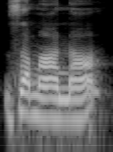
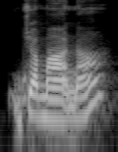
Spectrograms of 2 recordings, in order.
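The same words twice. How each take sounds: First: जमाना with ज़ as a z, like "zamana"; nukta z sound. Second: जमाना with a plain ज, like "jamana"; plain j sound. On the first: Teacher repeating जमाना with a z sound. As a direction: begin जमाना on a buzzing z. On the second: Teacher repeating जमाना with a plain j. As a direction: begin जमाना on a hard j. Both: Shown as a demonstration. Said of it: "मैं इनके अर्थ दोबारा बोल रही हूँ".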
